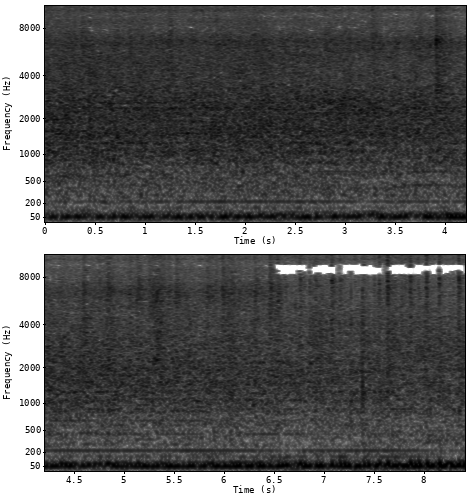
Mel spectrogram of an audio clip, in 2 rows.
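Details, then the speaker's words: Chery Tiggo on natural gas (GNV) after throttle-body cleaning with WD-40 for an idle problem: a low, even idle hum with no surging or hunting; much smoother and no longer stalls, though a clutch seal fault still hurts it. "tá bom espero que vocês tenham conseguindo ouvir aí ó motor do carro tá muito mais certinho"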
